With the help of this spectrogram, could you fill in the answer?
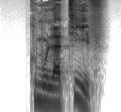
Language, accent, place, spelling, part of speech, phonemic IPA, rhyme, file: German, Germany, Berlin, kumulativ, adjective, /kumulaˈtiːf/, -iːf, De-kumulativ.ogg
- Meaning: cumulative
